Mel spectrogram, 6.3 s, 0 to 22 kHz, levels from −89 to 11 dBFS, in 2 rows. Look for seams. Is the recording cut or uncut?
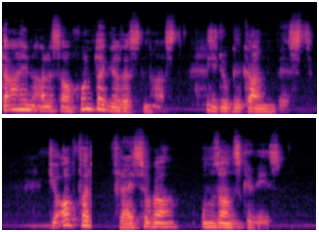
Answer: cut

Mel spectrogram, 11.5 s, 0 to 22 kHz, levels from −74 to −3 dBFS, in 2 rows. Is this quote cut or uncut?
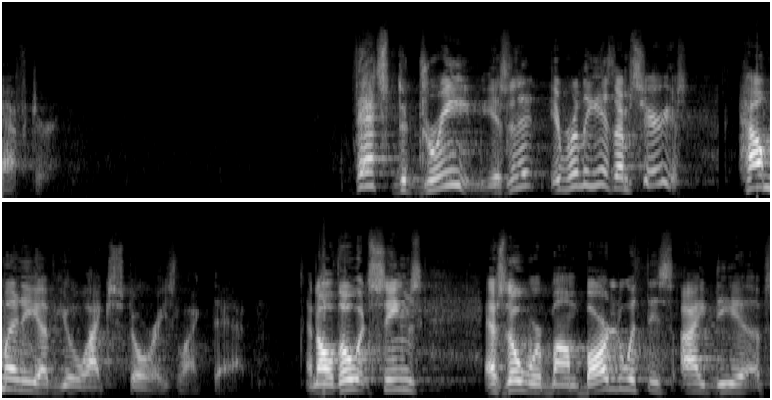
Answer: cut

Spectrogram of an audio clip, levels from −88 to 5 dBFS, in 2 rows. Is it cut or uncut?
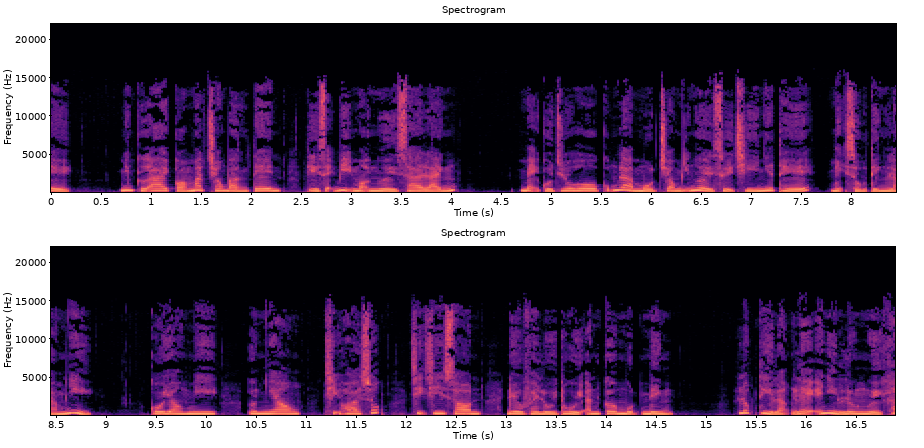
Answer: cut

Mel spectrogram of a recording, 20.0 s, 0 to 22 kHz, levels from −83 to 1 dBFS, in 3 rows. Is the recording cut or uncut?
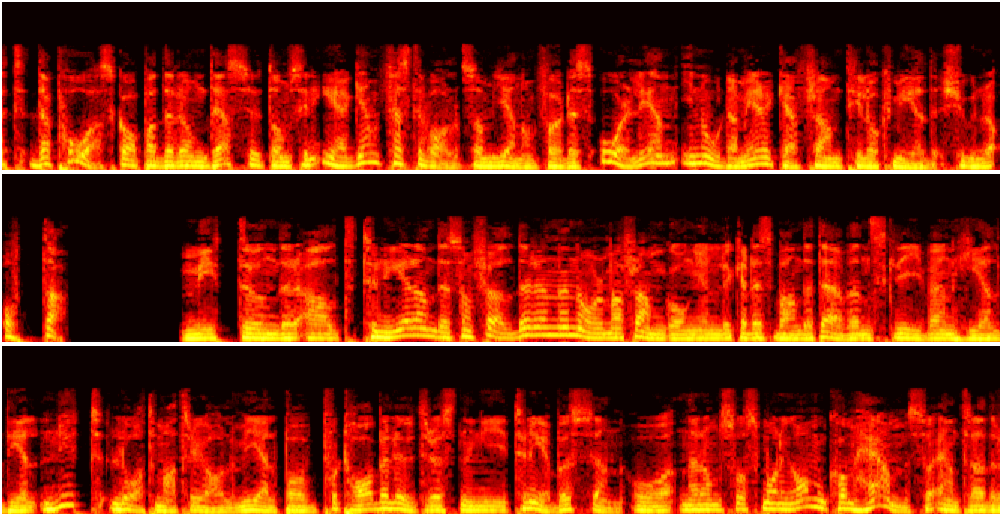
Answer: cut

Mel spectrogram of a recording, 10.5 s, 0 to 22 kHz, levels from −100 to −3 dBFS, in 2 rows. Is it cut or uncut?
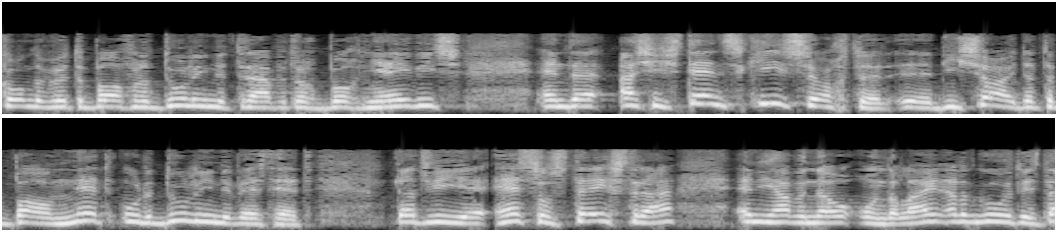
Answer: uncut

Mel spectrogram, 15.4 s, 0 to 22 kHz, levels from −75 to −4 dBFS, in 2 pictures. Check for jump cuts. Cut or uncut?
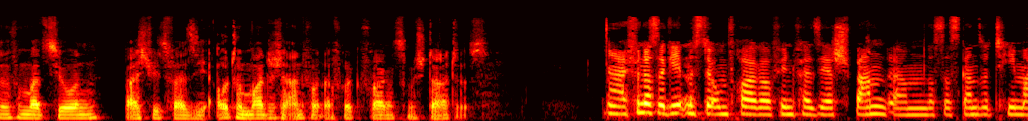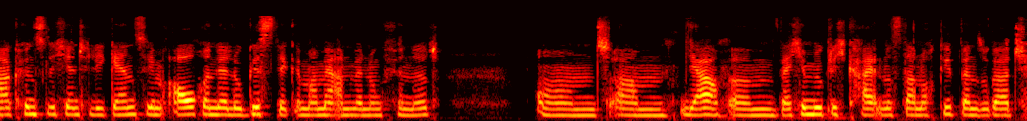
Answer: cut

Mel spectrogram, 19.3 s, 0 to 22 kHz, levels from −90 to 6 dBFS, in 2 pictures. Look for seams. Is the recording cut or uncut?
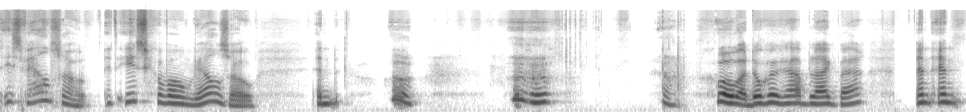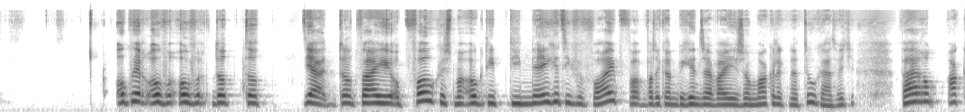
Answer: uncut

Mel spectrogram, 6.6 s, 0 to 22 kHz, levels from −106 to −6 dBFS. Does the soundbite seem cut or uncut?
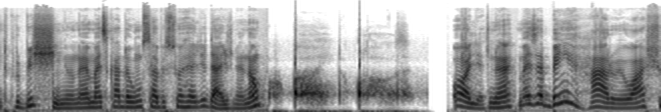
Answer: cut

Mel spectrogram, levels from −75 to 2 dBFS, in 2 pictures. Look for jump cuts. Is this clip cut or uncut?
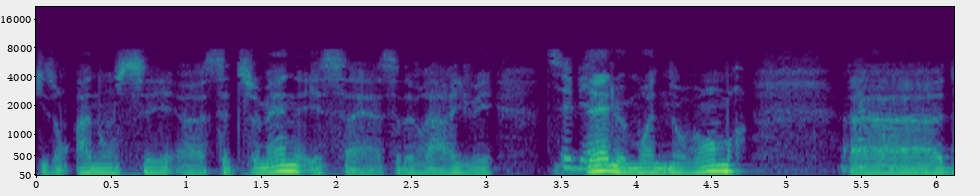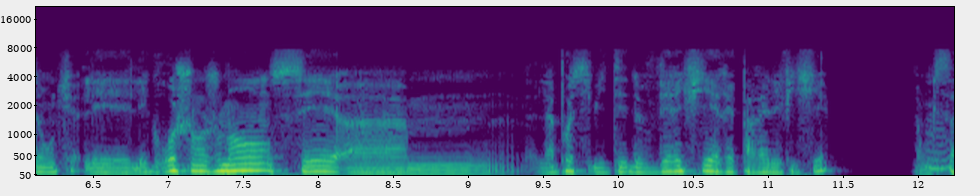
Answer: uncut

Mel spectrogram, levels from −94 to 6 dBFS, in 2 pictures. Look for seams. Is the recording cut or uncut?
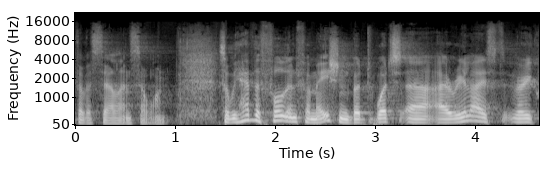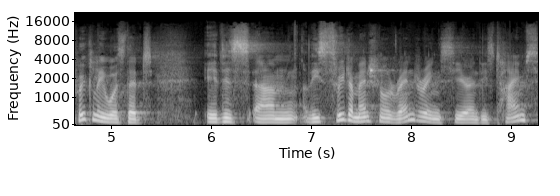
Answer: uncut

